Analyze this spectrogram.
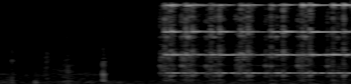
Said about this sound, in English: A sound from the past, a revolving bell.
